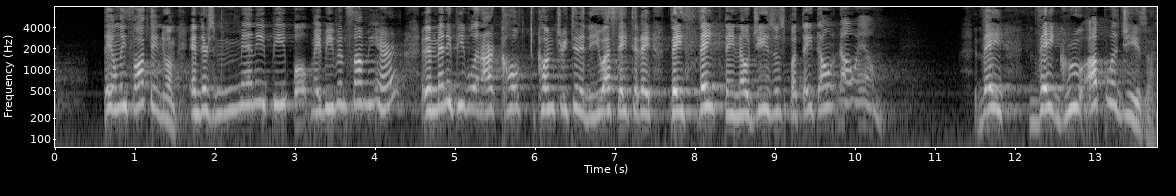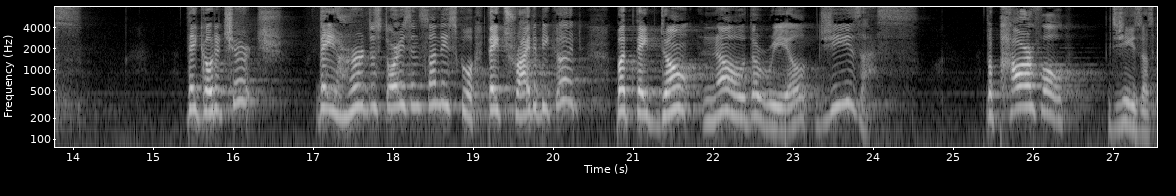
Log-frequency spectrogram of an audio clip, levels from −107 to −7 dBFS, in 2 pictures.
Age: 50-69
